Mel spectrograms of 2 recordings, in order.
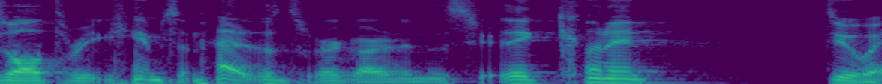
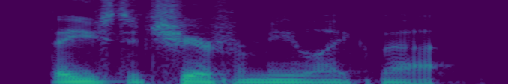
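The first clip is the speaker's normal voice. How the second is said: low half-whisper, under the breath; 5 semitones lower, 6 dB quieter than usual. Retelling what a man half-whispered as fans cheered the Cubs, half-whispering under his breath. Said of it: "I just hear him whisper under his breath".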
